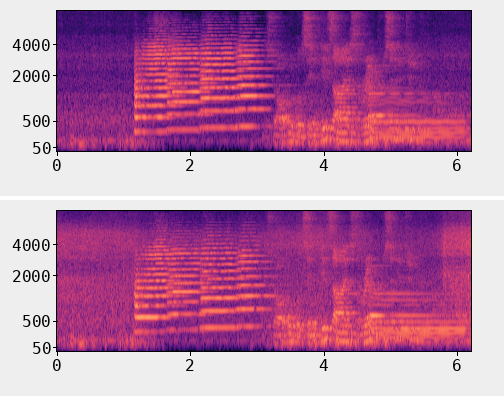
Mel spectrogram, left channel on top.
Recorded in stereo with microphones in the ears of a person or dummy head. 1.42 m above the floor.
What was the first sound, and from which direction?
A trumpet, 10° left (ahead or behind).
